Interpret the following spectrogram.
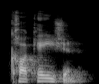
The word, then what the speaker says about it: Caucasian: This word is pronounced Caucasian. Caucasian. Put the stress on the second syllable. And the second syllable has a long A sound.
